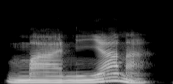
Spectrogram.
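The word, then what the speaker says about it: mañana: Если мы нарисуем небольшую волну над буквой «н», то тогда она становится буквой «эния». И по звучанию она напоминает сочетание «н» с мягким знаком, знаменитое для многих слово из испанского языка «маньяна» пишется именно с этой буквой. «Маньяна». Вот это «не» – это как раз-таки вторая буква «энье» в этом слове.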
